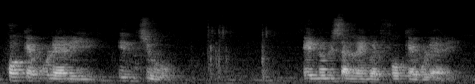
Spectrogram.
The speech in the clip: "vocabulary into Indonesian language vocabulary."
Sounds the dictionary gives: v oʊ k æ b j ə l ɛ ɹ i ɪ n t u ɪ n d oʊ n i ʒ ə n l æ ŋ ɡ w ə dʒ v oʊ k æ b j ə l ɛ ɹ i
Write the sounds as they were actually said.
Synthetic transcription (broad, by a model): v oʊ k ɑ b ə l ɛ ɹ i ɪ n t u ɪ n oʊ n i s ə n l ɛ ɡ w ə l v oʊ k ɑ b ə l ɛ ɹ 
